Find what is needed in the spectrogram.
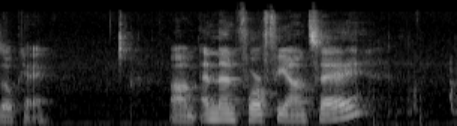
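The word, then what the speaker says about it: fiancé: for you is okay um and then for fiancee it's um fee um say fiance with the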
